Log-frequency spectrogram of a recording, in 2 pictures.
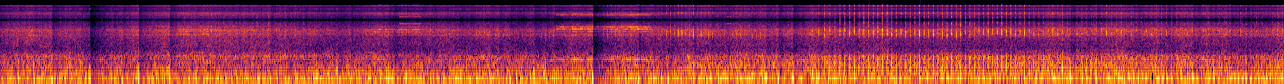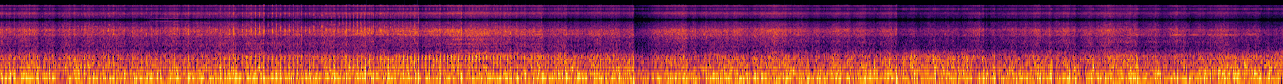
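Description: Riding a motorbike through dense scooter traffic: steady wind rush on the action camera's microphone mixed with engine and road noise. A couple of brief horn beeps come about four and six seconds in.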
